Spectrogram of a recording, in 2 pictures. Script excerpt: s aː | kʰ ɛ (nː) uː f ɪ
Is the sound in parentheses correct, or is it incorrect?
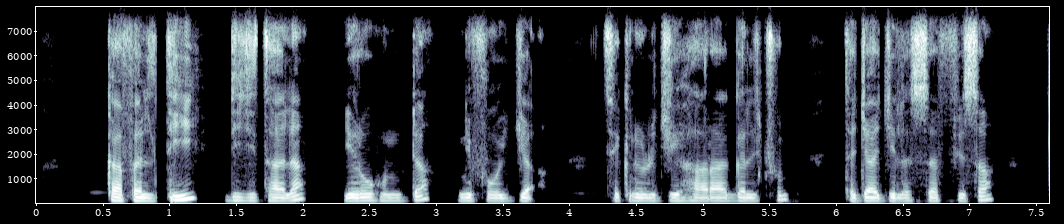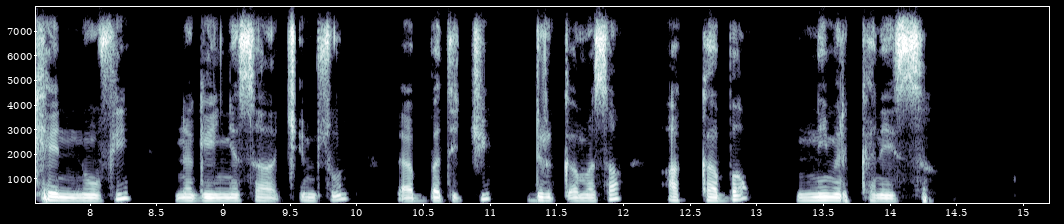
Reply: correct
